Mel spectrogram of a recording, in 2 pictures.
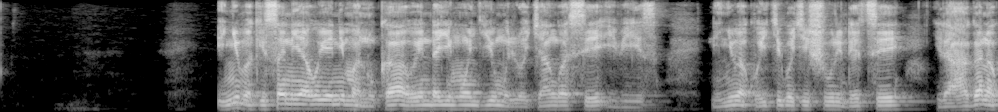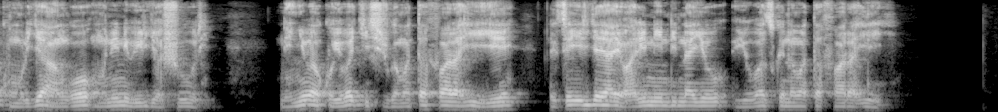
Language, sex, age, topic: Kinyarwanda, male, 18-24, education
